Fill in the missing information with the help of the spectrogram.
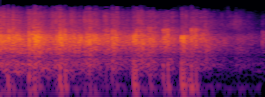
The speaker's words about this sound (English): I think you're very helpful. Give him a round of applause because he is a beautiful assistant.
